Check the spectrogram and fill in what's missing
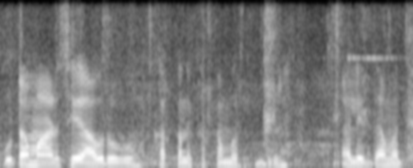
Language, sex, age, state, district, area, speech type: Kannada, female, 30-45, Karnataka, Vijayanagara, rural, spontaneous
